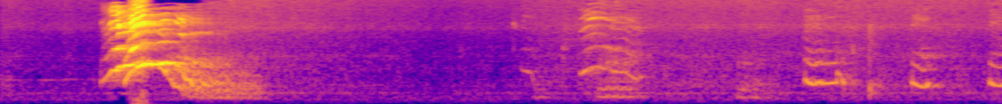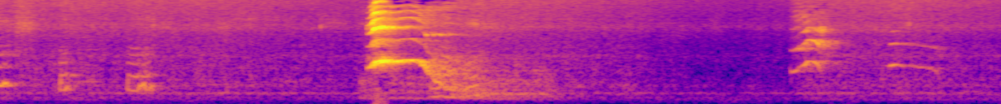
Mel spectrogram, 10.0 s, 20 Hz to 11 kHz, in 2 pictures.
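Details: Golden Retriever puppies, 16 days old with eyes recently opened, wiggling and walking around; two loud, high, downward-sliding cries about six seconds apart, with a string of soft short whimpers between them in a quiet room.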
